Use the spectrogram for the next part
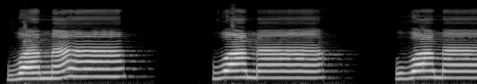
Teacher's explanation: وما، واو زبر وا، میم الف زبر ما، ما میں الف مدہ کر رہے ہیں، ایک الف کے برابر کھینچنا ہے.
